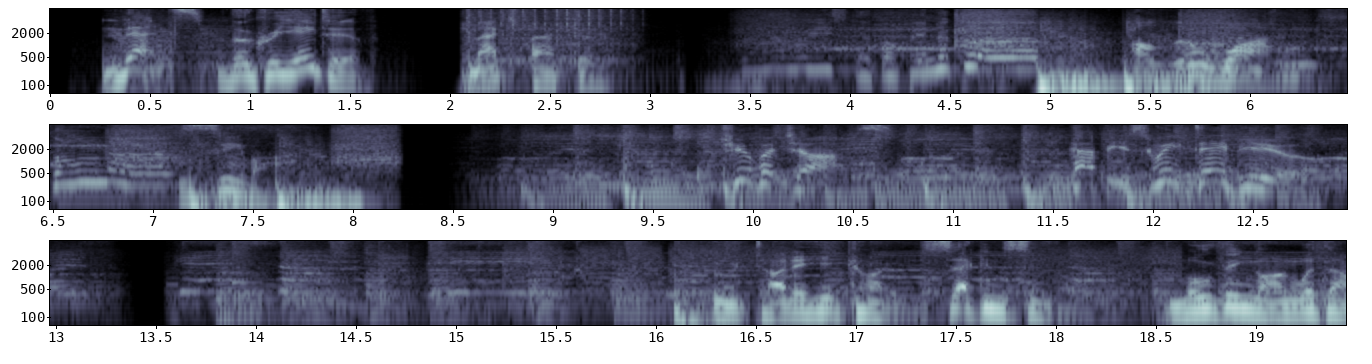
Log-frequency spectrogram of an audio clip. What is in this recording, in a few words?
tv cm english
